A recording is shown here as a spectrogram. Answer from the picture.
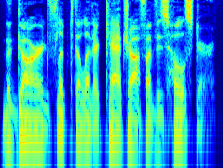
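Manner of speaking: ordinary delivery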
